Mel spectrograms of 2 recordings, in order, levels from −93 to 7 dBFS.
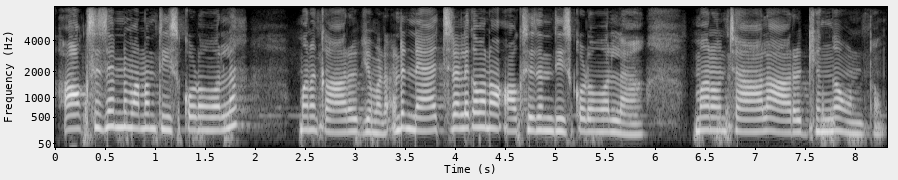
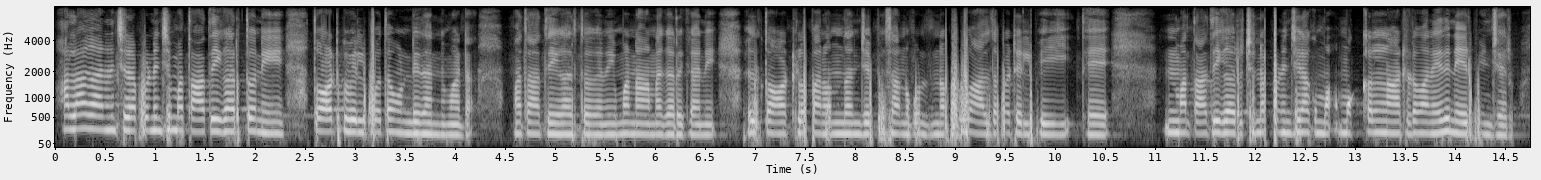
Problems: background sounds at intervals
